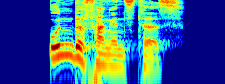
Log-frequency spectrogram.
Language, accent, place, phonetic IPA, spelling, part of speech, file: German, Germany, Berlin, [ˈʊnbəˌfaŋənstəs], unbefangenstes, adjective, De-unbefangenstes.ogg
- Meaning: strong/mixed nominative/accusative neuter singular superlative degree of unbefangen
